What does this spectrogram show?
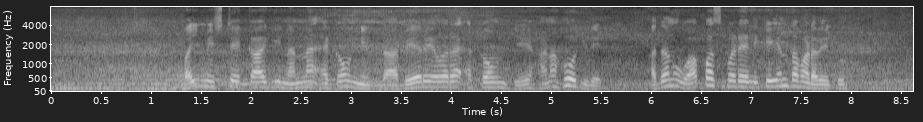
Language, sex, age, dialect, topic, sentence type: Kannada, male, 18-24, Coastal/Dakshin, banking, question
